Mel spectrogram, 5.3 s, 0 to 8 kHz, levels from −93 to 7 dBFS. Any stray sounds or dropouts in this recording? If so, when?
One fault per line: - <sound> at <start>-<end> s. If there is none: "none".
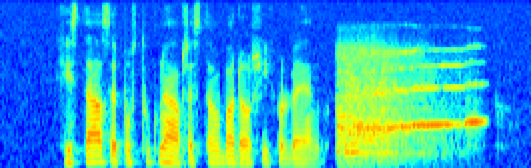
- squeak at 3.3-4.9 s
